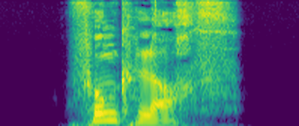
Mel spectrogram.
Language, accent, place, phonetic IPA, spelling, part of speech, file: German, Germany, Berlin, [ˈfʊŋkˌlɔxs], Funklochs, noun, De-Funklochs.ogg
- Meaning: genitive of Funkloch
